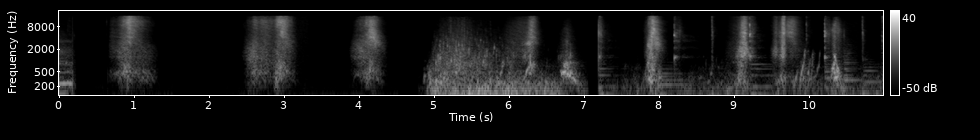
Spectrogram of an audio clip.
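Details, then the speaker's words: Children's science cartoon: three short sharp sneeze-like bursts, then a louder noisy stretch with rapid clipped sounds; animated sneezing sequence, not a real patient. "Most people sneeze in bursts of 2 or 3."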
